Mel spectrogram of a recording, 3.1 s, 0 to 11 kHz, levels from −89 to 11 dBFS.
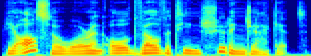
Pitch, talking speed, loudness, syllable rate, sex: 120 Hz, 155 wpm, -17 LUFS, 4.3 syllables/s, male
